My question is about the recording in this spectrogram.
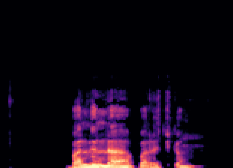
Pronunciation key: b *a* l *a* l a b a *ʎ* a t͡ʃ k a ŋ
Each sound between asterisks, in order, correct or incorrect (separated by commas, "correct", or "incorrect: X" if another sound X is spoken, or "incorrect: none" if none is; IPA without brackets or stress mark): correct, correct, incorrect: ɾ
